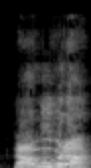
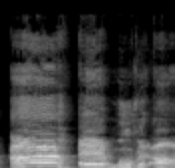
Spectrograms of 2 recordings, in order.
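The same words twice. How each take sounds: First: Said in the usual way. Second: Slow, drawn-out "I am", full words; stress on AM. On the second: Real, not acted. Host insisting the matter is closed, stressing "am". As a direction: lean hard on "I am", stretching it. Restated with uncontracted, stretched I am.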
